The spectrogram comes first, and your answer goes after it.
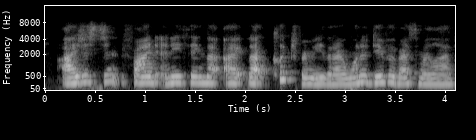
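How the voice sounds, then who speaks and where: A woman with an unremarkable speaking voice talks at a fairly quick pace. Her pitch sits fairly high. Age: 20s. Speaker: podcast co-host. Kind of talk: casual chat.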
